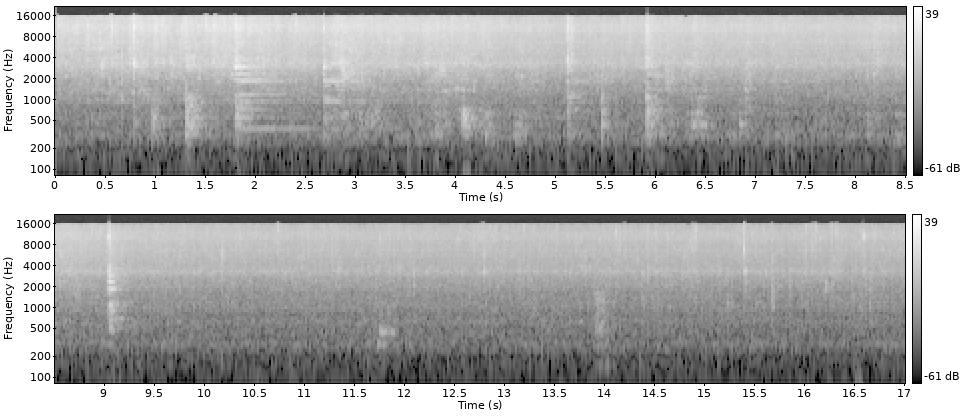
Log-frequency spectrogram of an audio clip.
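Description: Chili paste and petai beans sizzling in a steel wok as they are stirred, with a metal utensil clicking and scraping against the pan through the first half, one sharp knock the loudest. After that the stirring stops and the frying settles to a quieter steady hiss.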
